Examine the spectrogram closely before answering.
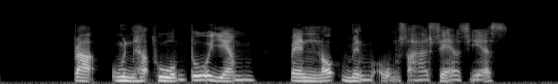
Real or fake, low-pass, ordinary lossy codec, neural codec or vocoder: fake; 7.2 kHz; none; autoencoder, 22.05 kHz, a latent of 192 numbers a frame, VITS, trained on many speakers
